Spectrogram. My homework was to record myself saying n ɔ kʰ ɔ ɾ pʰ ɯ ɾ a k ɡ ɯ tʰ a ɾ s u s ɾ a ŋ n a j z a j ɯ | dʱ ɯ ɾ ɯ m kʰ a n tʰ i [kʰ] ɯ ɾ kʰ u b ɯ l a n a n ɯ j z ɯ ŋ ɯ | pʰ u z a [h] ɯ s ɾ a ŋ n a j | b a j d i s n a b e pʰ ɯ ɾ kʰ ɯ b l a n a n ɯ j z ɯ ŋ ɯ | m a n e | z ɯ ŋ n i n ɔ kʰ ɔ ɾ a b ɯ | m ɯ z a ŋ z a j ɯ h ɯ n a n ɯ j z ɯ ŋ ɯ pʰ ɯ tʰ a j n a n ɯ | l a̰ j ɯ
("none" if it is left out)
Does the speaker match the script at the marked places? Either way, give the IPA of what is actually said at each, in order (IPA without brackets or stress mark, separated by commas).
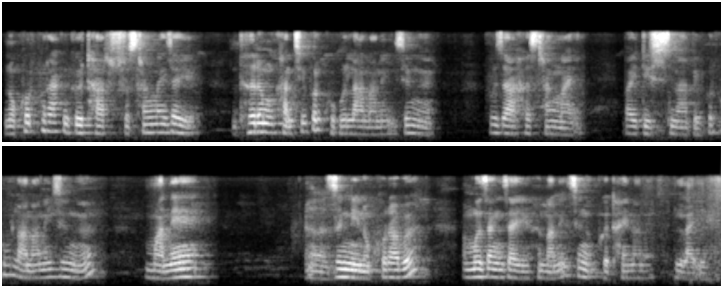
pʰ, h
